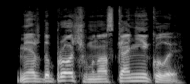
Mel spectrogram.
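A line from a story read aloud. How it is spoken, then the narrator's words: Shouted. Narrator (Russian): крикнул он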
